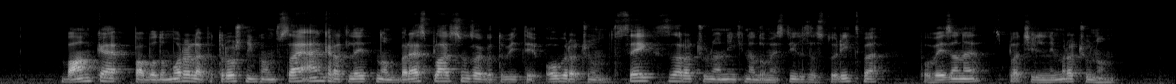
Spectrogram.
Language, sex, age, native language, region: Slovenian, male, 18-29, Slovenian, Pomurje region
